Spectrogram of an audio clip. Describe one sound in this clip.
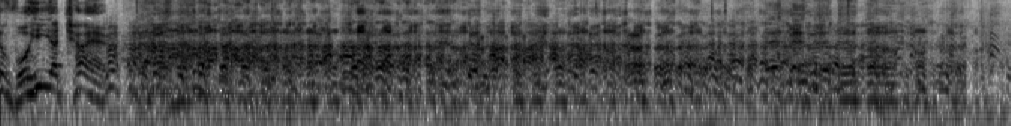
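A group of men laugh loudly together.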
